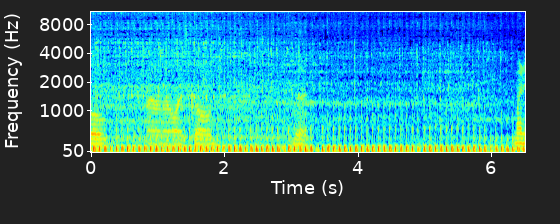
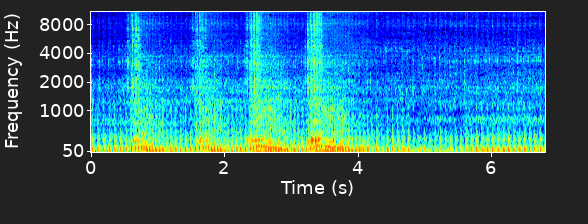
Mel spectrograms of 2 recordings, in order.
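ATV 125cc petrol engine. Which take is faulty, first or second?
first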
